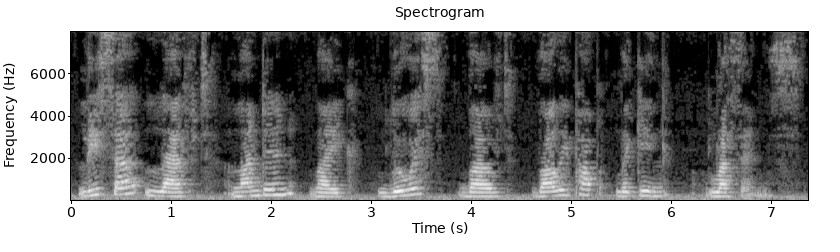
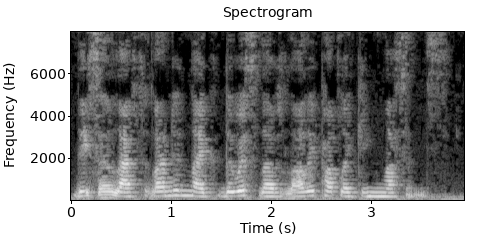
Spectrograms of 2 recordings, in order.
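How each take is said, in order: First: The sentence is said at a slow pace. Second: The sentence is said at a moderate pace.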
